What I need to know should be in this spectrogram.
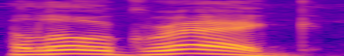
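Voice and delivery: high, loud happy call across the clearing; yelled greeting. A narrator's reading. Sherry greeting Greg as he arrives, loud high yell. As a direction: call out his name from a distance. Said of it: "appears from within and yells".

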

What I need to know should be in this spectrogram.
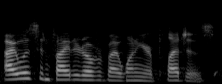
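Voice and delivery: nervous halting start, repeating I; stammering. A narrator's reading. Pledge stammering to the sorority girl at the door. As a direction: trip over the first words, flustered. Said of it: "I stammered".

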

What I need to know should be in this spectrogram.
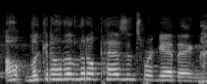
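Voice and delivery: high, delighted pirate cry; gleeful excitement. Acted. Pirate spotting peasants to plunder, high-pitched glee. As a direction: coo over the haul in a high voice.

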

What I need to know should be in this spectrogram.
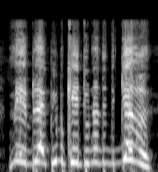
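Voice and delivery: very high-pitched heated imitation, amused; mock heated. Vlogger imitating a heated man's complaint, high mock outrage. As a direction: mimic his worked-up complaint, close to laughing. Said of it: "He's heated".

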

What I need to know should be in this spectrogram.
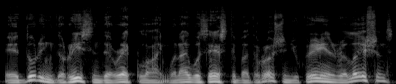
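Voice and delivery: low, accented Putin impression; mock Putin reading his own article aloud. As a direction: read it like Vladimir Putin giving an address. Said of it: "let me do this in my Putin voice".

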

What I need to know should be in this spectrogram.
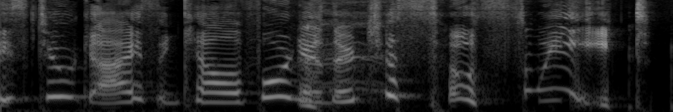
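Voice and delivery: very high mock-sobby gushing, drawn out at the end; tearful listener. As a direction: wail it sweetly in a squeaky voice. Acting out tearful podcast listener.

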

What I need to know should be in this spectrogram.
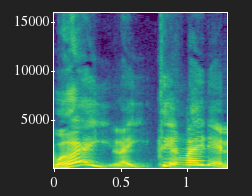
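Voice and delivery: mild mock startled yell; startled shout. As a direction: jolt awake and call out. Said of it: "ตะโกนขึ้นมา".

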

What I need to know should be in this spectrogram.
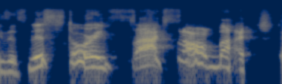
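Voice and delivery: high, drawn-out mock wail; hammed-up cry of despair at the book; exasperated reader. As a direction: stretch it out in a comic high shout. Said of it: "you could just tell".

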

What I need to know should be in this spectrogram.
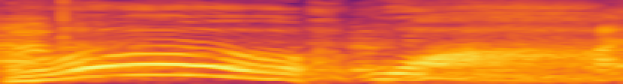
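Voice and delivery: hammed-up tourist marvelling at a doorknob; amazed Korean accent. Wife marvelling at a doorknob, in a put-on Korean accent. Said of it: "she acted like she'd never seen a doorknob".

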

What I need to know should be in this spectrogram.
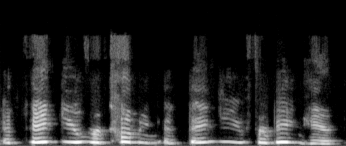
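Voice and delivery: rapid, very high weepy thanks; imitated crying. Thanking students for coming, imitated crying. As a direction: gush through pretend tears, racing and squeaky. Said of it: "crying and I'm like".

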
